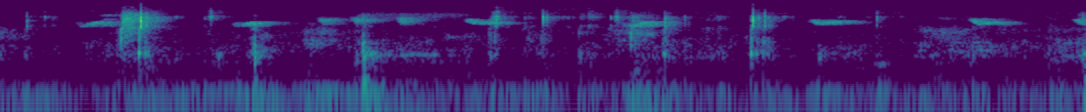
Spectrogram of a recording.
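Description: Birds chirping: short, high notes repeating roughly once a second, mixed with sharp clicks, the loudest of them about a second in and near the middle.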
